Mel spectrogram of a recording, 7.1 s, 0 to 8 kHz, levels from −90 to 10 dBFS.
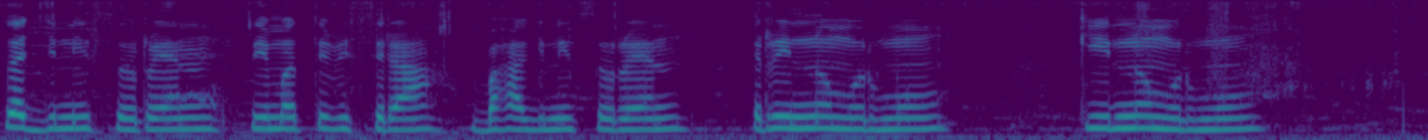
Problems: none marked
